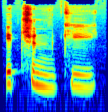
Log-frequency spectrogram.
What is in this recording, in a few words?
"ichi-nki", sahaptin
